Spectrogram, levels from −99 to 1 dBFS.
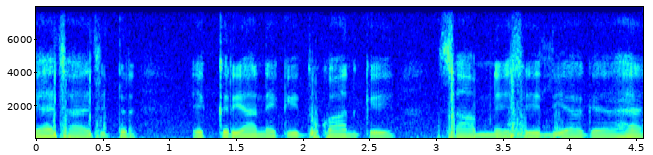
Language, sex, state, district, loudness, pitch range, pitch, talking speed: Hindi, male, Bihar, Sitamarhi, -49 LUFS, 120-130 Hz, 120 Hz, 160 wpm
